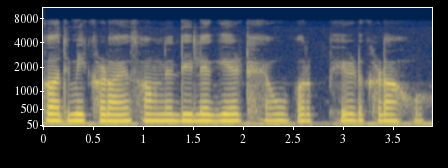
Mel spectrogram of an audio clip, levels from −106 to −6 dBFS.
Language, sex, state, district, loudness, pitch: Hindi, male, Uttar Pradesh, Shamli, -18 LUFS, 175 Hz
